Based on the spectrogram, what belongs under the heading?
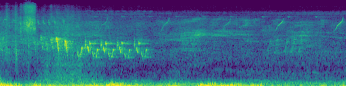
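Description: Wild birds calling: a quick run of chattering notes about a second in, then a string of short rising chirps near the end. A low rumble runs underneath.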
